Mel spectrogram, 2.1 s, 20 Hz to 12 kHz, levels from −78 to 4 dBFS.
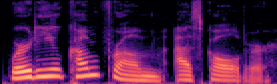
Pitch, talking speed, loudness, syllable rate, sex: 185 Hz, 200 wpm, -17 LUFS, 5.4 syllables/s, female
